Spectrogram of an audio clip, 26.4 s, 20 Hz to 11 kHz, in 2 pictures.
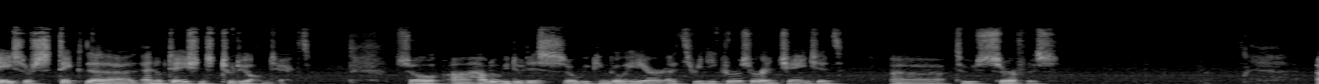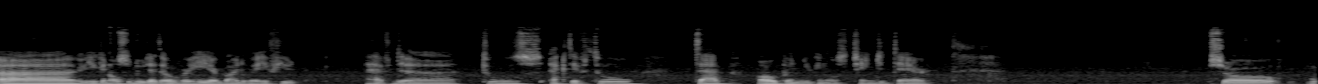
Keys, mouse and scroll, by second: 1.0-2.4 middle drag, 7.2-11.5 drag, 14.3 click, 24.6 middle click, 25.2-25.5 scroll up 3, 26.0 middle click, 26.0 scroll up 1.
